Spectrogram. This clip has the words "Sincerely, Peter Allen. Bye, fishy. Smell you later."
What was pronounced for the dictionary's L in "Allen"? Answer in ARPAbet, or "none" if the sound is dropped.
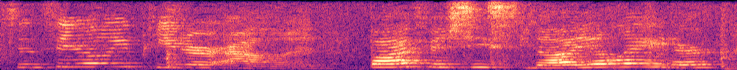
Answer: L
